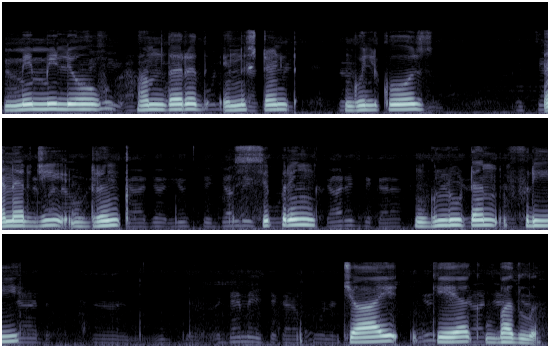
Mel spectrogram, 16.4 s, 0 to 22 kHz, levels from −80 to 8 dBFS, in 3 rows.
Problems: background sounds at intervals, background conversations at intervals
